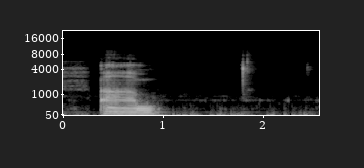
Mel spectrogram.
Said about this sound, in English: sorry, switching through tabs here.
